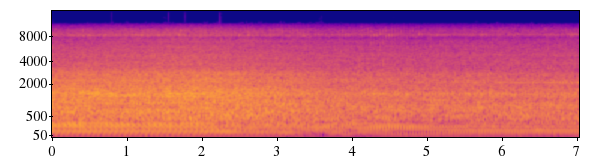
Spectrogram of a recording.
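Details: Warm Honda generator running in eco mode while DC-charging a 12V battery (12.45 V before start) through its charging cables: smooth, even hum easing to a lower, quieter speed and holding steady, about 13.35 V output, normal.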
